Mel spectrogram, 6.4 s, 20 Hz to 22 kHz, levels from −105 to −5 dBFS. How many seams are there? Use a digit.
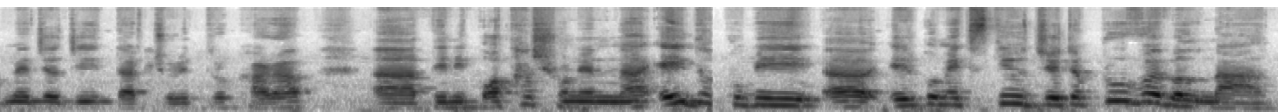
1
